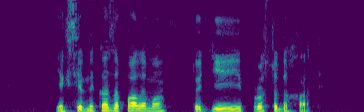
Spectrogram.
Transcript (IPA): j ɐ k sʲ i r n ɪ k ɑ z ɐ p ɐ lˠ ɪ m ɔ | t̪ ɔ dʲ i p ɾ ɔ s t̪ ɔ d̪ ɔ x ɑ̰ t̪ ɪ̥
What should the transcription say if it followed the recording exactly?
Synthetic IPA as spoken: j ɐ k sʲ i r n ɪ k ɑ z ɐ p ɑ lˠ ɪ m ɔ | t̪ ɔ dʲ i p ɾ ɔ s t̪ ɔ d̪ ɔ x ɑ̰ t̪ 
